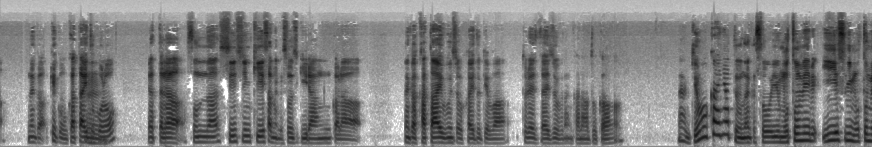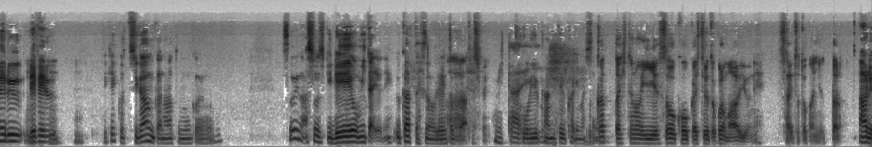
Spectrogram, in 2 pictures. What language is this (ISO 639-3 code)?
jpn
